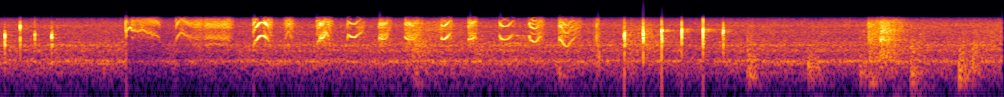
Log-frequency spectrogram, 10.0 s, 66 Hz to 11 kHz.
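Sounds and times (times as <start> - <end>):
puppy whining: 1.3 - 6.0.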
